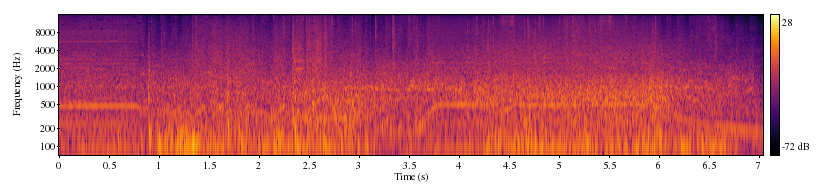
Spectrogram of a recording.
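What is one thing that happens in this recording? Tyres skid and scrape over loose dirt.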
